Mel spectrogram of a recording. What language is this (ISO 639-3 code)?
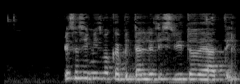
spa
